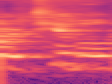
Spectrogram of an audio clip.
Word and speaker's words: Theobald: to catch it out theobald archbold as his name is usually pronounced sharply criticized Pope's addition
